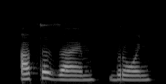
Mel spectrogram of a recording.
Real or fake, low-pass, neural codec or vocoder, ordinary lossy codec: real; 7.2 kHz; none; Opus, 32 kbps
